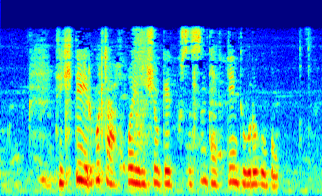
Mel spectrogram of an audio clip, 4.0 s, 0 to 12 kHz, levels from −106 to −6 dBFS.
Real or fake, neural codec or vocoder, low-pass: real; none; 7.2 kHz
